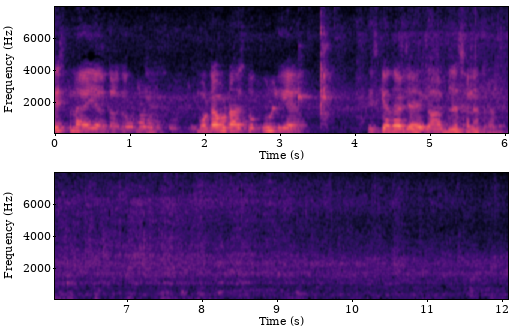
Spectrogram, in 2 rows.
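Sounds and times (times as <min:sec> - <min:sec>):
onion frying in ghee: 0:03.7 - 0:12.0.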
